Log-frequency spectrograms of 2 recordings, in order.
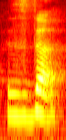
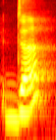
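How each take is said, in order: First: It begins with a tongue-between-teeth th sound. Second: It begins with a d sound. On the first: The speaker calls it right. "place your tongue between your teeth" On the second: The speaker calls it wrong. "Usually people say de"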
